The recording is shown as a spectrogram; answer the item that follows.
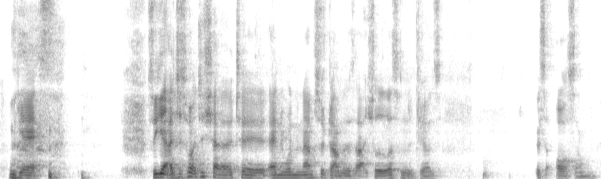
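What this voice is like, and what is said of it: Noticeable accent. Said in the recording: “They're maybe trying to figure out your accent.”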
